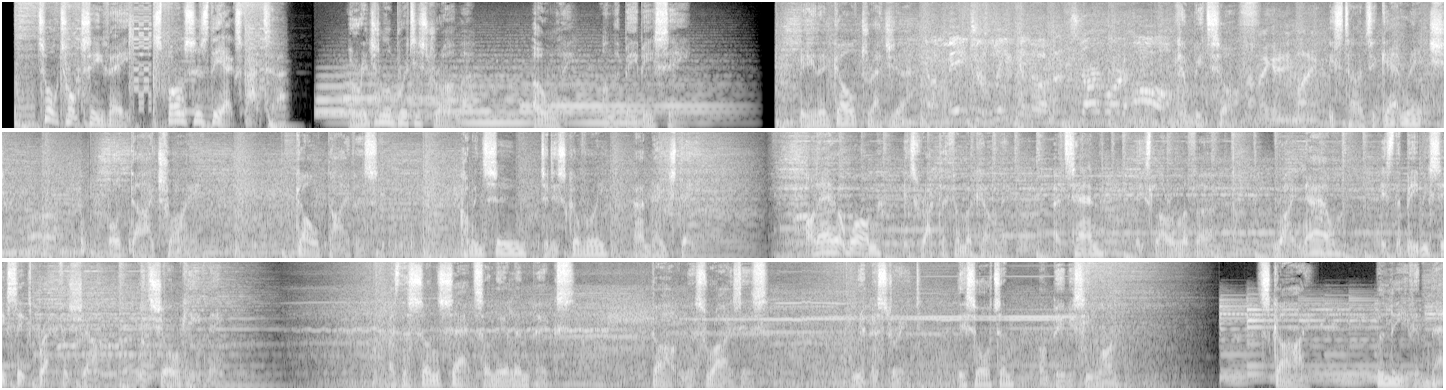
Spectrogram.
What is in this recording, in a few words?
Promo Ident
